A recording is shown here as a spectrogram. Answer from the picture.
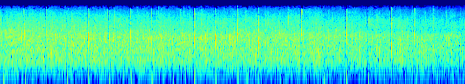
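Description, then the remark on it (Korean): A church audience breaks into sustained applause for the choir and the youth praise team, many hands clapping in a dense, steady wash with sharper individual claps popping out, no voices over it, holding even for about six seconds. “그리고 오늘 멋진 찬양으로 수고해 주신 우리 찬양대 분들과 또 우리 청년부 찬양팀께 큰 격려의 박수 부탁드립니다.”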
